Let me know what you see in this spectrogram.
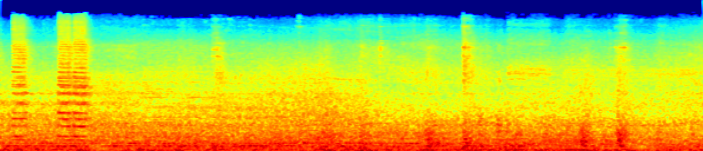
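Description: Passenger train running with a steady loud rumble and hum. Its horn gives two short toots in the first second.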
